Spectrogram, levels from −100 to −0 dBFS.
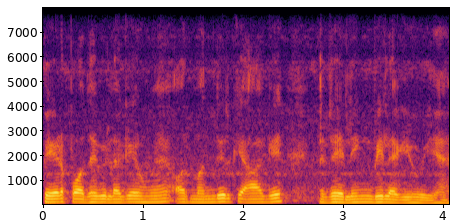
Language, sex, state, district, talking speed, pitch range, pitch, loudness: Hindi, male, Uttar Pradesh, Ghazipur, 205 wpm, 115-125 Hz, 120 Hz, -16 LUFS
